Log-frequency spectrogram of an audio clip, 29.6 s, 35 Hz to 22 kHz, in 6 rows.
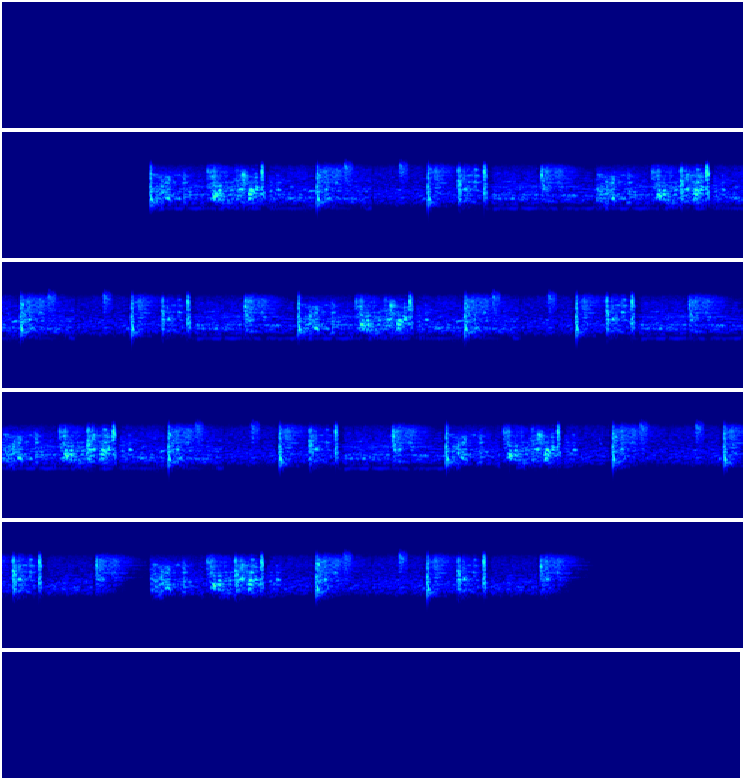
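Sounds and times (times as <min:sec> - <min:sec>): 
percussion loop in C sharp minor: 0:06.0 - 0:23.7.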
